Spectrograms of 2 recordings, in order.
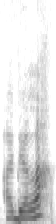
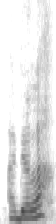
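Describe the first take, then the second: No difference in how they are said.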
